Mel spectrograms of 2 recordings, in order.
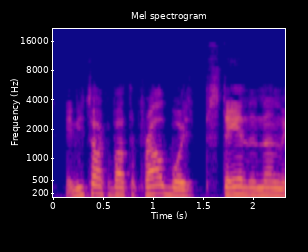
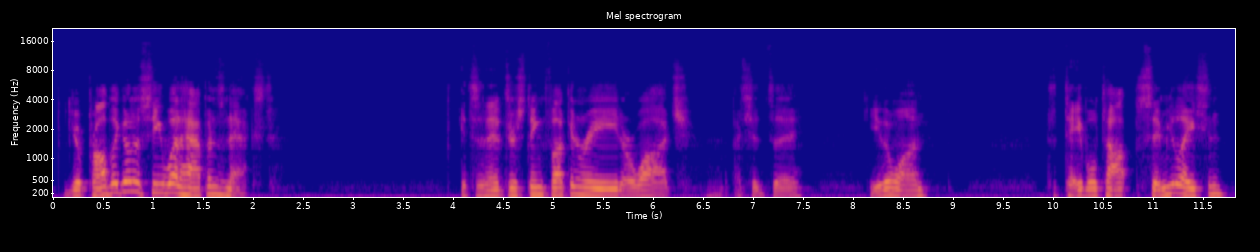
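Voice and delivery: ordinary delivery

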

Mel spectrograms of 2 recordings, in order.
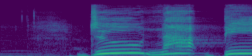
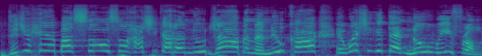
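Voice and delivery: gossipy voice; 8 semitones higher than usual. Retold or imitated. Gossiping people quoted in sermon.

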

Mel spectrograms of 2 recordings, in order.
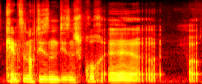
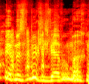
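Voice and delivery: high, laughing, fast joke; 10 semitones higher, 3 dB louder, faster than usual. Real, not acted. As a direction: push it out through laughter. Joking about podcast ads.

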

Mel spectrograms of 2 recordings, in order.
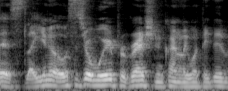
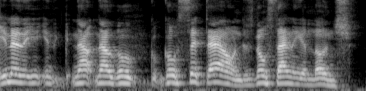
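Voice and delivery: higher, bossy teacher; 8 semitones higher than usual. Retold or imitated. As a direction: shoo her off like a strict teacher. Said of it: "she's like".

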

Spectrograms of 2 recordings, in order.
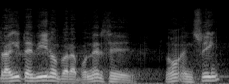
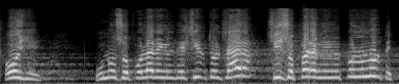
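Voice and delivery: incredulous friend; 9 semitones higher than usual. Acted. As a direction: call out the lie in disbelief. Incredulous friend questioning story. (incredulidad aguda y fuerte)

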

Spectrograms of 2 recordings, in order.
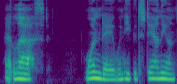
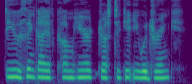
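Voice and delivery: higher, haughty question; loutish, haughty young damsel; arrogant; 4 semitones higher than usual. Acted. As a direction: look down on the person asking. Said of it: "said the loutish damsel arrogantly".

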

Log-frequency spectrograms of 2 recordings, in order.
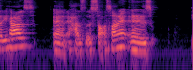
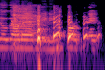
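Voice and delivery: laughing mock complaint; 8 dB louder, faster than usual. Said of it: "you're like".

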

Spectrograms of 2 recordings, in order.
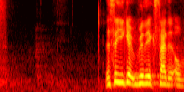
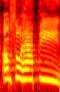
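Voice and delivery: mock happy; 6 semitones higher, 6 dB louder than usual. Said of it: "their joy can only go so deep".

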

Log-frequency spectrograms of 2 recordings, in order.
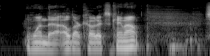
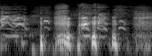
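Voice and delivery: high laugh; 3 dB quieter than usual. Real, not acted. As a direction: crack up helplessly. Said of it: "I did that perfectly".

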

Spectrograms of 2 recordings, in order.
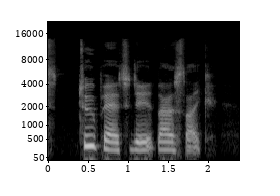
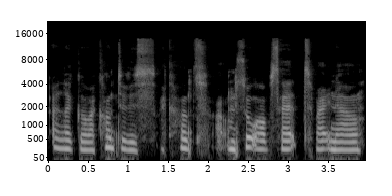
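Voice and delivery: usual speaking voice

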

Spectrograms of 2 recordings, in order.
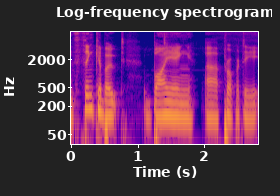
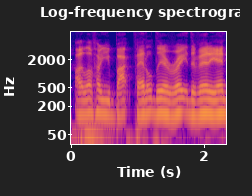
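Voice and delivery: ordinary talk, nothing marked

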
